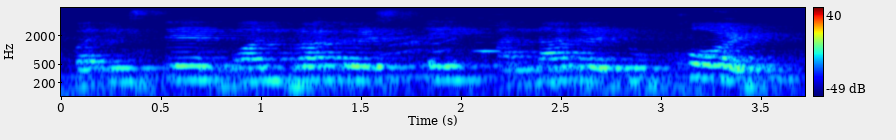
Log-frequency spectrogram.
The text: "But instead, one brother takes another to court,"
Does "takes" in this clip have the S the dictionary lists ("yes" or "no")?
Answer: no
